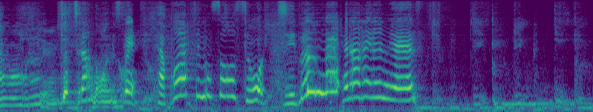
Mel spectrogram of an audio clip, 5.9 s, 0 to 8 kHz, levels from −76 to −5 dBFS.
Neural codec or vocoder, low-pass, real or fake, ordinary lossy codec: codec, 16 kHz, 1 kbps, FunCodec, trained on LibriTTS, 50 frames a second; none; fake; none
